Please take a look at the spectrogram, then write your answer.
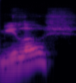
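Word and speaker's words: Miłosz: everything was erased you um I'm probably gonna butcher the the check writer me is it milosh yeah yeah Chase what I mean so the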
